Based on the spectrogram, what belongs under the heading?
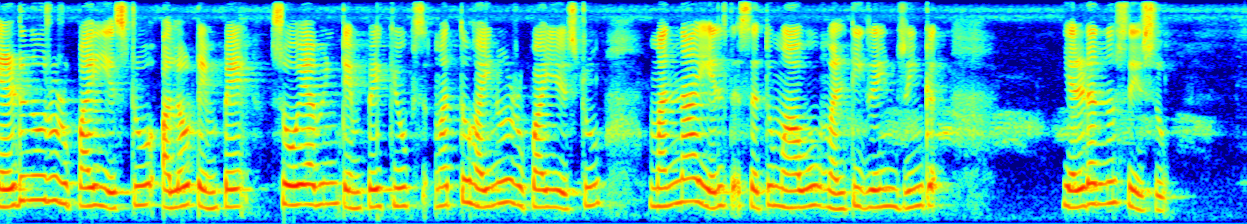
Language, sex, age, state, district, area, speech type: Kannada, female, 18-30, Karnataka, Tumkur, rural, read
